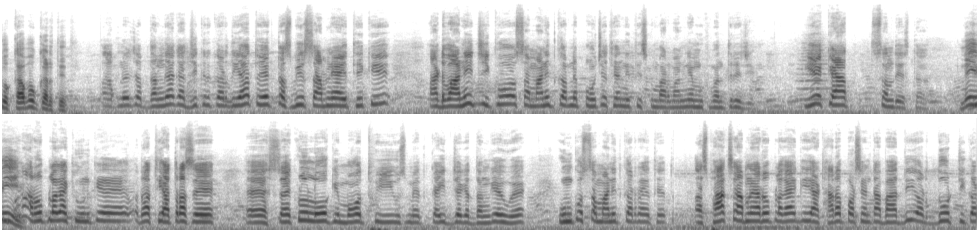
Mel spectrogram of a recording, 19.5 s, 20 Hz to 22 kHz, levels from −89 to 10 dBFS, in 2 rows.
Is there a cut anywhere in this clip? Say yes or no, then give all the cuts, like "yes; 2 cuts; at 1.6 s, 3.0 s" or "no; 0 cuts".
yes; 2 cuts; at 1.1 s, 16.5 s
